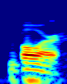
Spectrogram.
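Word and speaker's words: Bour: He spells his name B O R, but it's pronounced the same. It is Justin Boore.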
